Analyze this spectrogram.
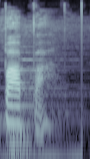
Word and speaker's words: papa: Federico está comiendo su papa. ¡Qué rico! El acento está aquí. Papa. La palabra papa no lleva tilde. Papa.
